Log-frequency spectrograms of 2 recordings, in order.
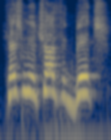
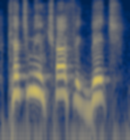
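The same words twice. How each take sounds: The two takes are said the same way.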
